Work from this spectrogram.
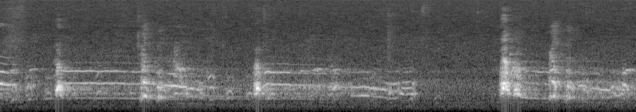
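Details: Night-time street dogs: three barks spaced a couple of seconds apart, each stretching into a steady, slightly sliding howl. A short silence follows before a final loud bark and a second yap.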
